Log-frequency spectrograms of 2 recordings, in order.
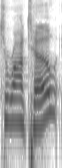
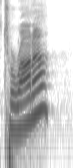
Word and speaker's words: Toronto: And I will say, too, though, the fans in Toronto, which is how I guess it's not Toronto, it's Toronto, where the second T is like two N's, I found out. – Huh. – Yeah, that's how the locals say it. It's like T-U-R-R-A-N-N-O, Toronto is how they say it.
